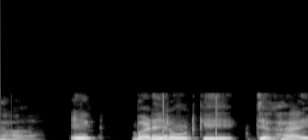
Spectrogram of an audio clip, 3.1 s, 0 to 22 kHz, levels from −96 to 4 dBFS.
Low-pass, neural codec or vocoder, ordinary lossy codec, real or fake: 7.2 kHz; vocoder, 22.05 kHz, 80 mel bands, Vocos; none; fake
